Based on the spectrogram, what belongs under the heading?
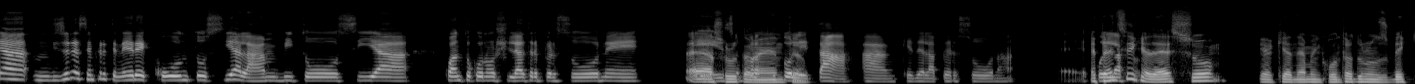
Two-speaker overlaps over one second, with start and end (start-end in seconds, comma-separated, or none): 6.9-8.1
